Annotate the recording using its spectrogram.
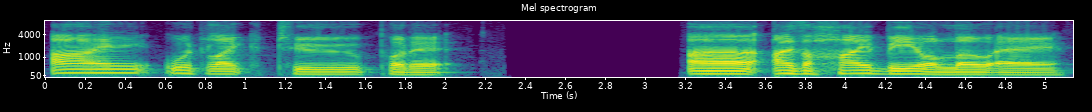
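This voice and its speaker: A man with a low voice hosting a live stream, rambling casually and laughing easily. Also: expressive, slow, fairly bright tone, smooth. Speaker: streamer host. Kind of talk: casual chat.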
